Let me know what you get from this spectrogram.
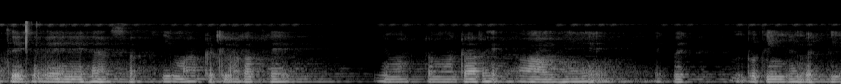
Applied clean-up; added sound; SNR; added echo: none; Glass; 9 dB; reverberation time 2.3 s.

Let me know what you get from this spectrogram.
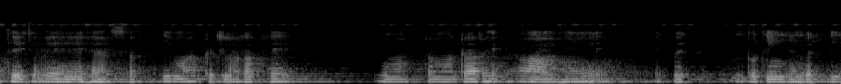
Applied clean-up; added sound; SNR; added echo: neural separator model SepFormer DNS4.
